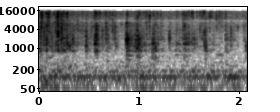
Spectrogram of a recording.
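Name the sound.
egg frying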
